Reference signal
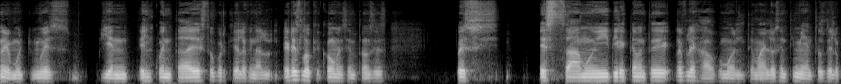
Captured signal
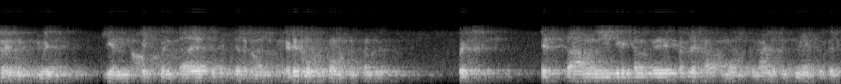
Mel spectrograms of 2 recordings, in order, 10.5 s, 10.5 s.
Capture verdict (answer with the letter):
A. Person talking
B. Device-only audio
A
